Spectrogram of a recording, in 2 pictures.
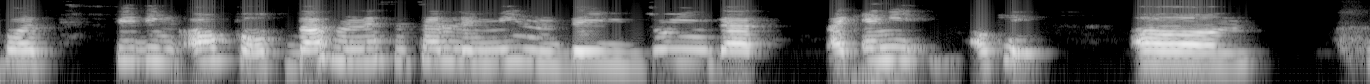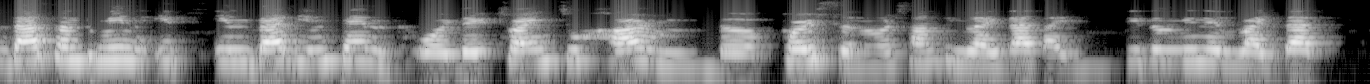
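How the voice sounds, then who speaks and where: The woman's pitch is high, with ordinary variation. She talks at a fairly slow pace, her loudness swinging widely. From Romania. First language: Romanian. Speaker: medical student, debater. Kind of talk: debate. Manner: halting, searching for words.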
